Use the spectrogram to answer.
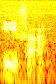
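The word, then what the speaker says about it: Aoife: i f e but spelled or you know pronounced eva so i am already preparing to notify him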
